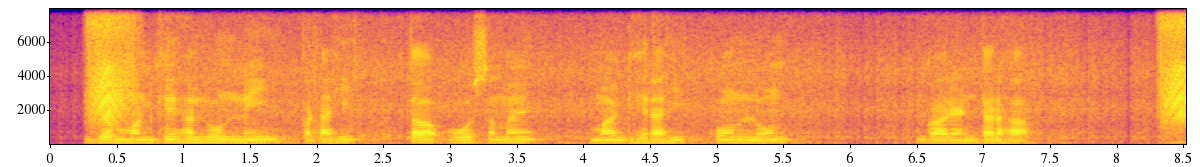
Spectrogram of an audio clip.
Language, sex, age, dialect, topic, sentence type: Chhattisgarhi, male, 18-24, Western/Budati/Khatahi, banking, statement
